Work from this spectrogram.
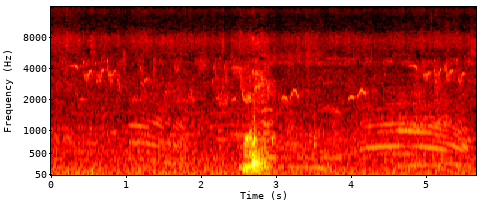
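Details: Cows known for unusual voices: a soft, drawn-out lowing at the start and end, broken by a brief loud harsh burst in the middle, over steady outdoor noise with faint bird chirps.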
